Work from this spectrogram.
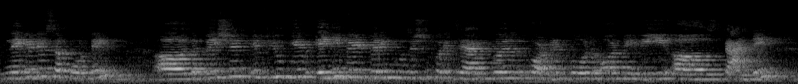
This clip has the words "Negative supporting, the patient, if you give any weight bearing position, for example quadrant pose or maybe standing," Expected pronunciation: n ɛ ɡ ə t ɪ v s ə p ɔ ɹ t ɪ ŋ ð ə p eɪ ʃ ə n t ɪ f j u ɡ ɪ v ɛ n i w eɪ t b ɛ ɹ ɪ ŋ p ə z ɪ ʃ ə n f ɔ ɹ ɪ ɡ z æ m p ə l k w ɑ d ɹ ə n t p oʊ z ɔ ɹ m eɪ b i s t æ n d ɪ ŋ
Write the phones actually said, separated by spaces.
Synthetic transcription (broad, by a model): n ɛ ɡ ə t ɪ v s ə p ɔ ɹ t ɪ ŋ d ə p eɪ ʃ ə n t ɪ f j u ɡ ɪ v ɛ n i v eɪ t b ɛ ɹ ɪ ŋ p ə z ɪ ʃ ə n f ɔ ɹ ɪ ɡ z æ m p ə l k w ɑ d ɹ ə t b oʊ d ɔ ɹ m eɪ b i s t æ n d ɪ ŋ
